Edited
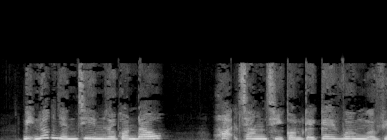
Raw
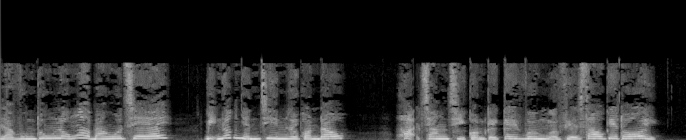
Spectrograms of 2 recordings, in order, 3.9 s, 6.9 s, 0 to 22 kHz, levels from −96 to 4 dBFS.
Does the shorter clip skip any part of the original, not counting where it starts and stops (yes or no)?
no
